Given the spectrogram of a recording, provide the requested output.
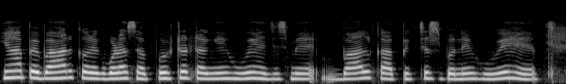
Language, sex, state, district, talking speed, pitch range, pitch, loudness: Hindi, female, Jharkhand, Garhwa, 190 wpm, 255-280 Hz, 265 Hz, -16 LUFS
